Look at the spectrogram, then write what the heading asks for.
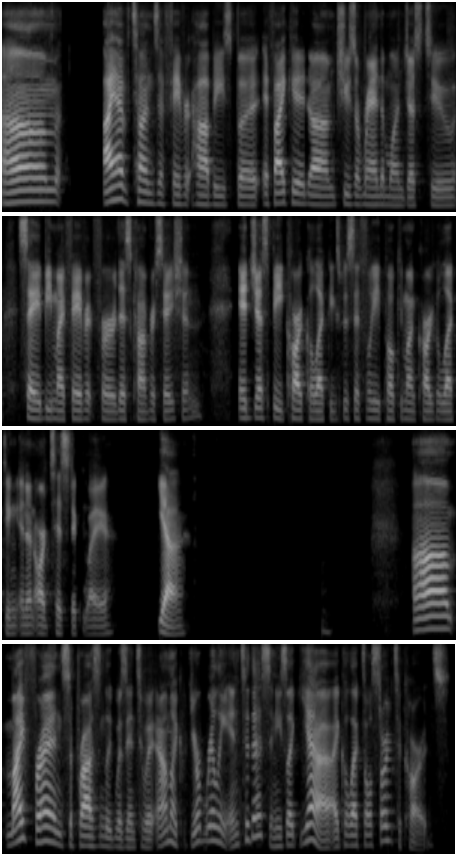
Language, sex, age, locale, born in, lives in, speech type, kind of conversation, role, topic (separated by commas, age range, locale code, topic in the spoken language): English, male, 18-19, en-US, United States, United States, conversation, podcast, guest, How has your favorite hobby shaped your life or perspective?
